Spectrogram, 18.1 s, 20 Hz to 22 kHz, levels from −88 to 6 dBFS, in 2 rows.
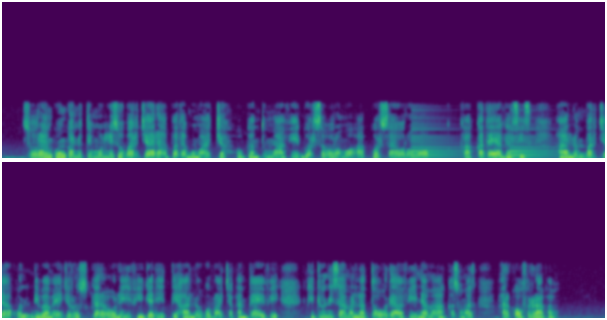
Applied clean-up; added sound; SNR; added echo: none; Acoustic guitar; 10 dB; none.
